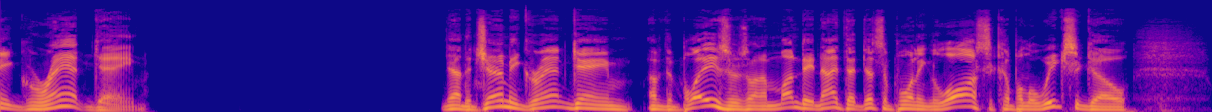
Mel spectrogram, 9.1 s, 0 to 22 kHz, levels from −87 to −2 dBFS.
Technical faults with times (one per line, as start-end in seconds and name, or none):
none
